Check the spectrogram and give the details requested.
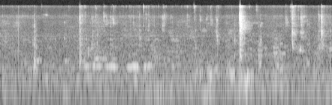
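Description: Close-miked eating sounds of a man chewing a mouthful of curry and rice: wet smacks and clicks, loudest as a single sharp smack about four seconds in.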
